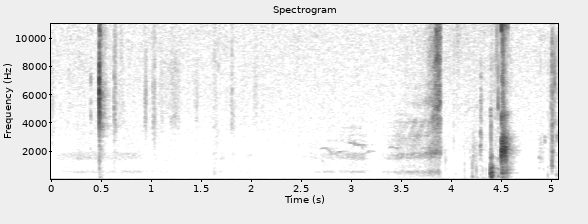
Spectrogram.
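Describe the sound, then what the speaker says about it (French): A single sharp sneeze bursts out near the end after a quiet stretch, preceded by a brief click and a short inhale. "Je vais éternuer, les amis."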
